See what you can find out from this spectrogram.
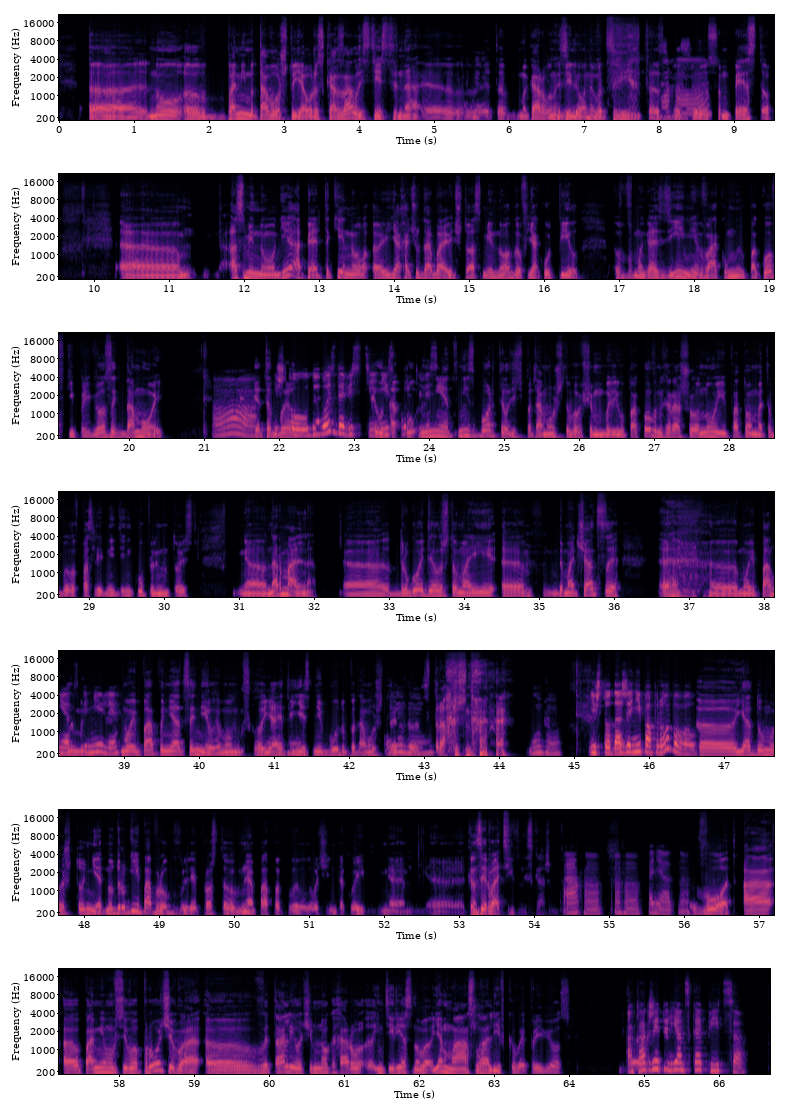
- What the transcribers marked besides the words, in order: chuckle; other background noise; chuckle; laughing while speaking: "страшно"; tapping
- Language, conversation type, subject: Russian, podcast, Какая еда за границей удивила тебя больше всего и почему?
